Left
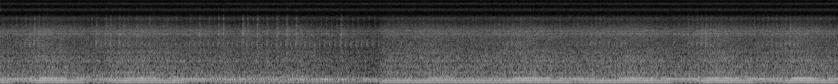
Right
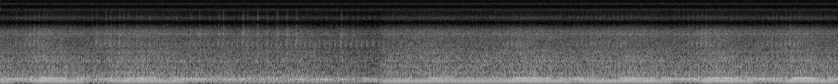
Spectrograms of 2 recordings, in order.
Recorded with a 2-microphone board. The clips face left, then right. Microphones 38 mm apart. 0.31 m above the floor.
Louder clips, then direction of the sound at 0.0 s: Right 4 dB; 20° right (ahead or behind).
